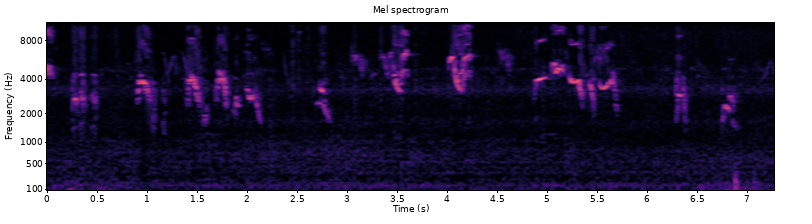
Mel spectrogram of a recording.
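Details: Oriental magpie-robin in fired-up singing with display, giving scattered short chirps, sharp whistled notes and brief buzzy bursts at irregular intervals, with soft low background noise between phrases.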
